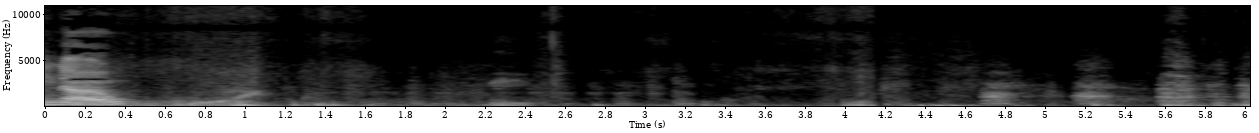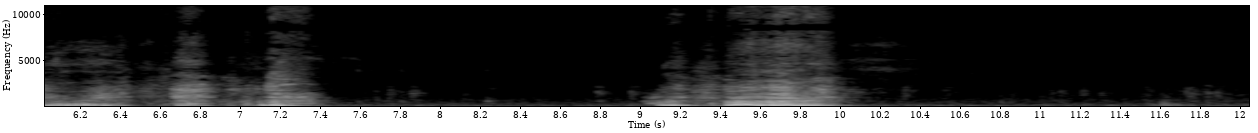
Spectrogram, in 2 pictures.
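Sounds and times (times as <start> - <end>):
dogs growling: 4.7 - 7.5, 9.0 - 10.2.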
